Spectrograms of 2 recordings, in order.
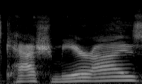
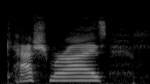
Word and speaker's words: Kashmirize: And I don't know if it's Kashmir Eyes or if it's Kashmirize. You can pronounce it the ways you want to.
